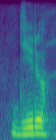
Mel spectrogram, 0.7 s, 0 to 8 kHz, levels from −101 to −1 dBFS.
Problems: background sounds at intervals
